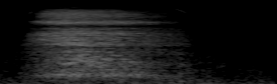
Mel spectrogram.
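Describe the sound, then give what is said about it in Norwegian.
A single deep inhale through the nose during a guided breathing exercise, a smooth airy rush that swells and fades over about a second, fairly quiet with no talking. “Pust godt inn.”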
